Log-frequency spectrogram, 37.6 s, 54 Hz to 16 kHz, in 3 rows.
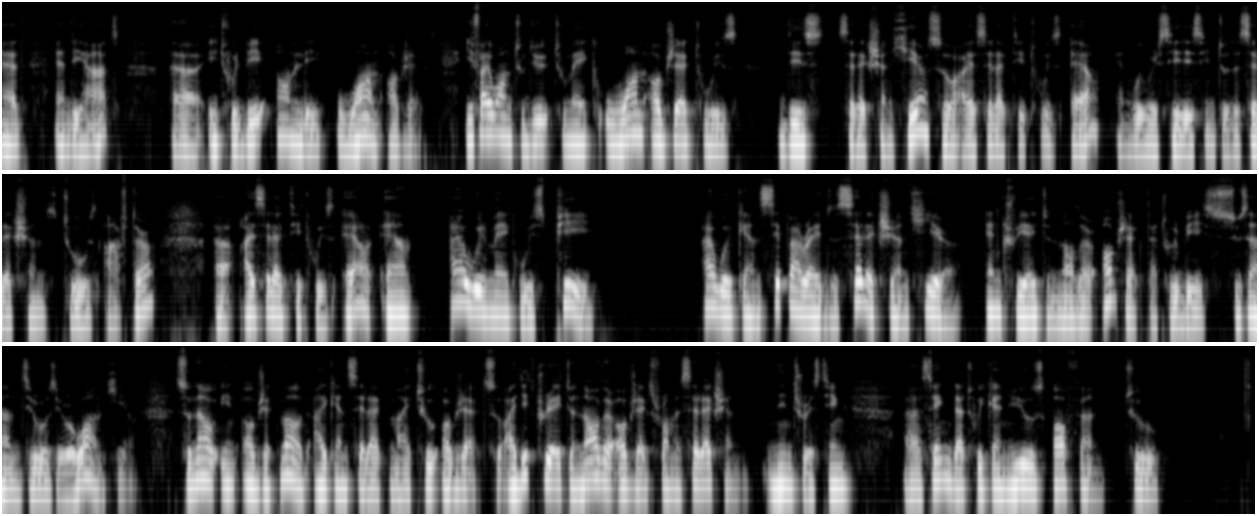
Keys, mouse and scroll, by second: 3.3-11.7 middle drag, 4.7 Tab, 9.6 l, 11.7 click, 13.1-28.3 middle drag, 27.6 Tab, 28.3 click, 28.8 click, 29.2-37.6 middle drag.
